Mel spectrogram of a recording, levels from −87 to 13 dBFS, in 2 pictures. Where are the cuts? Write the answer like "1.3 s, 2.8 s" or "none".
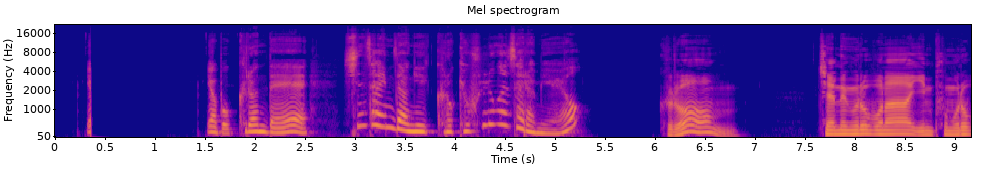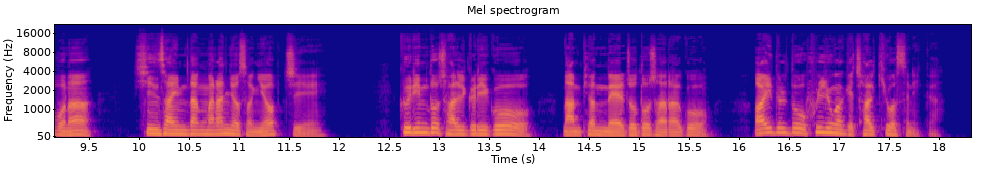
none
